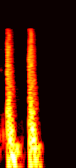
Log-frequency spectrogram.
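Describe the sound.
A voice imitates a microphone's scraping crackle, caused by holding the microphone too close, with two short, rough, noisy bursts in quick succession, fairly loud, followed by silence.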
